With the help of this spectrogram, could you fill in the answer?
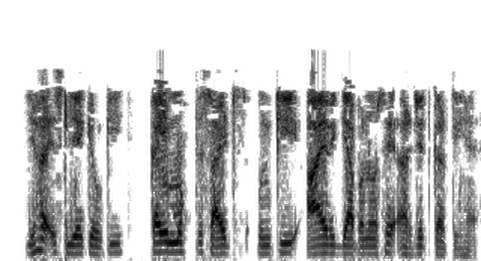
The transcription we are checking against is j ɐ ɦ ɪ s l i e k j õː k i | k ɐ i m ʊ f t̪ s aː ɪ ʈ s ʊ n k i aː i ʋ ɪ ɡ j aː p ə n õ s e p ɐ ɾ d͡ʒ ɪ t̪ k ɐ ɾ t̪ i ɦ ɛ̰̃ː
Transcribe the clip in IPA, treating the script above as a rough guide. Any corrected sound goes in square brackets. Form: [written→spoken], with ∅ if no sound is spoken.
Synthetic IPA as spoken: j ɐ ɦ ɪ s l i e k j õː k i | k ɐ i m ʊ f t̪ s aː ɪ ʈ s ʊ n k i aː [i→j] ʋ ɪ ɡ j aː p ə n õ s e [p→ʔ] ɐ ɾ d͡ʒ ɪ t̪ k ɐ ɾ t̪ i ɦ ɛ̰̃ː

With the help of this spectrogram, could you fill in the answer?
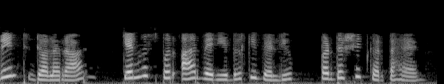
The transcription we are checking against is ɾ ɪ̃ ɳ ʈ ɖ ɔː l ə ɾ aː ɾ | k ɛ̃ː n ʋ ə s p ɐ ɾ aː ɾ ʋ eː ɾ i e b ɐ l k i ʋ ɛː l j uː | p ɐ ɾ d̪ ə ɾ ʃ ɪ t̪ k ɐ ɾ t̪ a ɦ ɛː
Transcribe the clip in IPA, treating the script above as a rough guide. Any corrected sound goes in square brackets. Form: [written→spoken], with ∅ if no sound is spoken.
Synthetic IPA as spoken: ɾ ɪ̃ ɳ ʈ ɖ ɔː l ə ɾ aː ɾ | k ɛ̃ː n ʋ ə s p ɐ ɾ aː ɾ ʋ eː ɾ i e b [ɐ→ə] l k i ʋ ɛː l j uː | p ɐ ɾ d̪ ə ɾ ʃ ɪ t̪ k ɐ ɾ t̪ a ɦ ɛː

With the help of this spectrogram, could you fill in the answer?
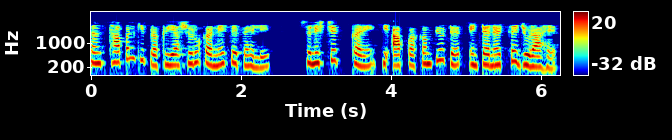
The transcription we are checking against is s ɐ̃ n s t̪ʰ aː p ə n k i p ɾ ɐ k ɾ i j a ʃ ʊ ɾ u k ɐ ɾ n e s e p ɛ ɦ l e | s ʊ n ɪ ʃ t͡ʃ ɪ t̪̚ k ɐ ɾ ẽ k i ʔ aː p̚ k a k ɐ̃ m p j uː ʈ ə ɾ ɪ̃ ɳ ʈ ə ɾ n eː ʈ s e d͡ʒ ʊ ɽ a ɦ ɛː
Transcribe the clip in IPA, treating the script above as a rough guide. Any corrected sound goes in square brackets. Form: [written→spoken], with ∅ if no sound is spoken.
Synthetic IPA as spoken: s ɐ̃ n s t̪ʰ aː p ə n k i p ɾ ɐ k ɾ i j a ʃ ʊ ɾ u k ɐ ɾ n e s e p ɛ ɦ l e | s ʊ n ɪ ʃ t͡ʃ ɪ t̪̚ k ɐ ɾ ẽ k i ʔ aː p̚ k a k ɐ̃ m p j uː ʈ ə ɾ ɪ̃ ɳ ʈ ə ɾ n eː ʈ s e d͡ʒ ʊ ɽ a ɦ ɛː

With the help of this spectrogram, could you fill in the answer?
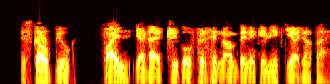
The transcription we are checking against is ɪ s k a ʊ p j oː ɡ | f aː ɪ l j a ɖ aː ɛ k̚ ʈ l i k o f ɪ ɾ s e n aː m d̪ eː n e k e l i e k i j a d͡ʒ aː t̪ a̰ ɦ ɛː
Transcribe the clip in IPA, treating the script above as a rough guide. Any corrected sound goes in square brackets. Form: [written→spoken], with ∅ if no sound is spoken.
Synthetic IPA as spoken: ɪ s k a ʊ p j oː ɡ | f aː ɪ l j a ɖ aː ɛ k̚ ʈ [l→ɾ] i k o f ɪ ɾ s e n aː m d̪ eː n e k e l i e k i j a d͡ʒ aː t̪ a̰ ɦ ɛː

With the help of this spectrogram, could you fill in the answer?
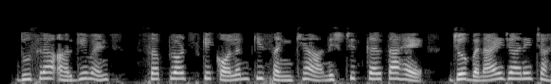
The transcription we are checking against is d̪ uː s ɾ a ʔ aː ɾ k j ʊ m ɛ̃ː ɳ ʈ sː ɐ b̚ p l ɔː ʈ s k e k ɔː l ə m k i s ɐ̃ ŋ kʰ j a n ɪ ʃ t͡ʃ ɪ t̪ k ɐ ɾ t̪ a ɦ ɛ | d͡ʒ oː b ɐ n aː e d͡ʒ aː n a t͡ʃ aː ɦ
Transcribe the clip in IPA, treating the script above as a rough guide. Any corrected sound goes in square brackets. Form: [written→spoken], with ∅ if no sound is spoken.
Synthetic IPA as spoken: d̪ uː s ɾ a ʔ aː ɾ [k→ɡ] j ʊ m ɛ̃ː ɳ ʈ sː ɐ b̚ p l ɔː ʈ s k e k ɔː l ə m k i s ɐ̃ ŋ kʰ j a n ɪ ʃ t͡ʃ ɪ t̪ k ɐ ɾ t̪ a ɦ ɛ | d͡ʒ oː b ɐ n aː e d͡ʒ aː n [a→e] t͡ʃ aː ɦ

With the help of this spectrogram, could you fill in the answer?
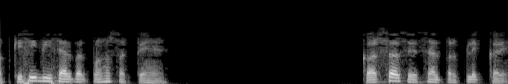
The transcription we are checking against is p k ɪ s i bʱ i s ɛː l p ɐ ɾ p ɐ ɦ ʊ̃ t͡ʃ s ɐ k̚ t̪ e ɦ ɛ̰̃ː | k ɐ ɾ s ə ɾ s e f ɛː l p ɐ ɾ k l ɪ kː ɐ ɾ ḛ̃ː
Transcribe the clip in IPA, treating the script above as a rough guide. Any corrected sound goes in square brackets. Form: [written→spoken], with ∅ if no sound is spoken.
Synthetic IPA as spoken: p k ɪ s i bʱ i s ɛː l p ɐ ɾ p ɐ ɦ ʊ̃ t͡ʃ s ɐ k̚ t̪ e ɦ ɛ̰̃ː | k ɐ ɾ s ə ɾ s e [f→s] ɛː l p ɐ ɾ k l ɪ kː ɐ ɾ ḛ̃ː

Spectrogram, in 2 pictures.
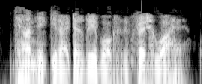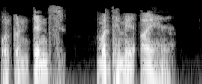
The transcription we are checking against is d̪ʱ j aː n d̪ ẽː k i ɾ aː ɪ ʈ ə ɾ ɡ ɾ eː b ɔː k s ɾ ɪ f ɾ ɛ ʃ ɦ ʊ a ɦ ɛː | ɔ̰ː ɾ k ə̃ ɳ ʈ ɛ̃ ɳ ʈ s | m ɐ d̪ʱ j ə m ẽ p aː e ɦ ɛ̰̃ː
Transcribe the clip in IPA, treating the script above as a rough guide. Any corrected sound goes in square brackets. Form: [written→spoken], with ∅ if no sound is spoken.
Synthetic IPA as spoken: d̪ʱ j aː n d̪ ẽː k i ɾ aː ɪ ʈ ə ɾ ɡ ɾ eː b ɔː k s ɾ ɪ f ɾ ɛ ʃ ɦ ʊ a ɦ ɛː | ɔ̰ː ɾ k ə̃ ɳ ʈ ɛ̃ ɳ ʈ s | m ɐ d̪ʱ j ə m ẽ [p→ʔ] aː e ɦ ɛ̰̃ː

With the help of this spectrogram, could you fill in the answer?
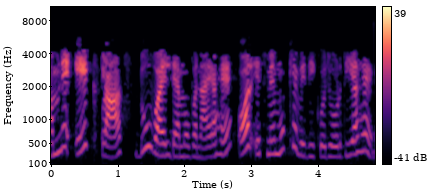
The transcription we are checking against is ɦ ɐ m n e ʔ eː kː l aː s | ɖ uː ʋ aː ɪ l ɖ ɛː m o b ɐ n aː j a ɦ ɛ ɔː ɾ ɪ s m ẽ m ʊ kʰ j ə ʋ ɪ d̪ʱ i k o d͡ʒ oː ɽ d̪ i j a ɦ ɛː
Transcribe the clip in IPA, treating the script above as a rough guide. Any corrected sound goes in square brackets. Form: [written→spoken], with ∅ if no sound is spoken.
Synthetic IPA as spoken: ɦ ɐ m n e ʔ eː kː l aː s | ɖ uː ʋ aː ɪ l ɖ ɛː m o b ɐ n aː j a ɦ ɛ ɔː ɾ ɪ s m ẽ m ʊ kʰ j ə ʋ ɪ d̪ʱ i k o d͡ʒ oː ɽ d̪ i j a ɦ ɛː

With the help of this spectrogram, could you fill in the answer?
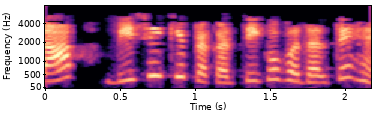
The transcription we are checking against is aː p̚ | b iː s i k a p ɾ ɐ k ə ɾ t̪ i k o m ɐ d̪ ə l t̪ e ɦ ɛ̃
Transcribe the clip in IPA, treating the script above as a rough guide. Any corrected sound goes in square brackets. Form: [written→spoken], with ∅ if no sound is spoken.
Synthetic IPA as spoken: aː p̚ | b iː s i k [a→i] p ɾ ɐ k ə ɾ t̪ i k o [m→b] ɐ d̪ ə l t̪ e ɦ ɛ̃

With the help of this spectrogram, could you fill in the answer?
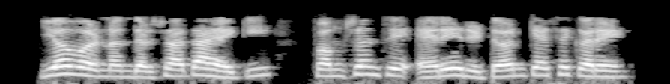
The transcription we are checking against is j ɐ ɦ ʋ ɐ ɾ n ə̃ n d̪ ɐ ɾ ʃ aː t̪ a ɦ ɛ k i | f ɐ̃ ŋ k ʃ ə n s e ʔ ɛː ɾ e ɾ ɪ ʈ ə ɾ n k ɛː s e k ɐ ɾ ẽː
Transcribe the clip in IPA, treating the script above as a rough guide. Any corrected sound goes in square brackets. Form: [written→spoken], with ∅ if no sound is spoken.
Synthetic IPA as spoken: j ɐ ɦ ʋ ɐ ɾ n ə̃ n d̪ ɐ ɾ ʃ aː t̪ a ɦ ɛ k i | f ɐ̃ ŋ k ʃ ə n s e ʔ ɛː ɾ e ɾ ɪ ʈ ə ɾ n k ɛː s e k ɐ ɾ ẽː

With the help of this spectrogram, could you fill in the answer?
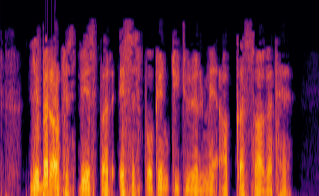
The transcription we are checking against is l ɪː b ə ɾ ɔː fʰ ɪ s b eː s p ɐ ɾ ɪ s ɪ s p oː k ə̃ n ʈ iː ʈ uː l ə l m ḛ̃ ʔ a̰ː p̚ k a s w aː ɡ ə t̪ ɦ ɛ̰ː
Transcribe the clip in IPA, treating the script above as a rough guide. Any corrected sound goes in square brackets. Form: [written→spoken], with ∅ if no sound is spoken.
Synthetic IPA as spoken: l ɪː b ə ɾ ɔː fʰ ɪ s b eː s p ɐ ɾ ɪ s ɪ s p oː k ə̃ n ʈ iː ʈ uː [l→ɾ] ə l m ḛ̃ ʔ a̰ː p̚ k a s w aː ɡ ə t̪ ɦ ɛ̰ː

